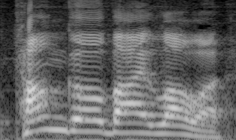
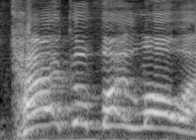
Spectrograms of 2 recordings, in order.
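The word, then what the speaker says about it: Tagovailoa: and I heard him I asked him how do you say your last name correctly he goes tongo vioa and I get so many messages it's not tongo vioa it's tag of VOA and I go you're wrong if they don't correct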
